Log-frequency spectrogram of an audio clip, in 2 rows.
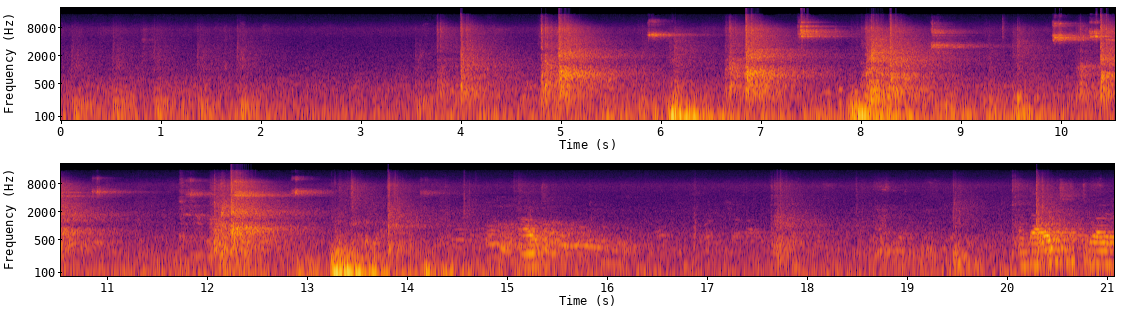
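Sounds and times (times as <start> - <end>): squash ball hitting racquets and walls: 0.0 - 2.3, 3.4 - 14.8, 17.6 - 18.6, 19.3 - 20.9
shoes squeaking on wooden floor: 5.8 - 6.4, 8.7 - 14.8.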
